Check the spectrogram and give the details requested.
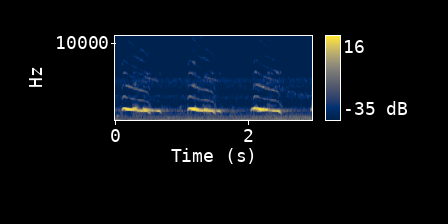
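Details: Great or Himalayan barbet, called mewli in Garhwal, perched on horse chestnut blossom in Uttarakhand, gives three loud, drawn-out mewing calls, each sliding down, evenly spaced about a second apart.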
